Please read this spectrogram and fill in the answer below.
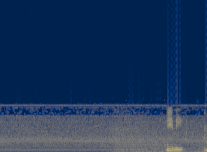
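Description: The last notes of a Carnatic ensemble die away into a steady electrical hum from an old broadcast recording. A brief burst of an announcer's voice comes near the end.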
